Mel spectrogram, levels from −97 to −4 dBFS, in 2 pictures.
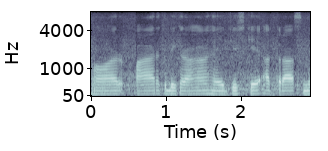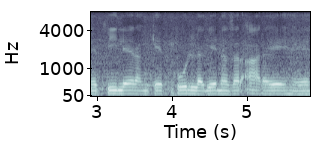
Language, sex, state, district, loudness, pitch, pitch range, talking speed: Hindi, male, Chhattisgarh, Balrampur, -20 LUFS, 110 Hz, 110-115 Hz, 175 wpm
